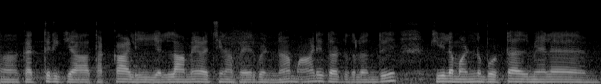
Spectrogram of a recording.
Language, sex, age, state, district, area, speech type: Tamil, male, 30-45, Tamil Nadu, Thanjavur, urban, spontaneous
